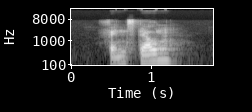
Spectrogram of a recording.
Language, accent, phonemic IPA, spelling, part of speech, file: German, Austria, /ˈfɛnstɐln/, fensterln, verb, De-at-fensterln.ogg
- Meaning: to visit a girl, who is the object of one's affections, at night either by coming to her window or by climbing through it into her room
